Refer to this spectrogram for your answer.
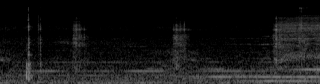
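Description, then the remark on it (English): A small clock with googly eyes stuck on it is handled and moved near the speaker, with a few knocks and scrapes at irregular intervals over a steady low hum and faint ticking. No one speaks. “Let me just put the clock near me so you can hear it.”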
